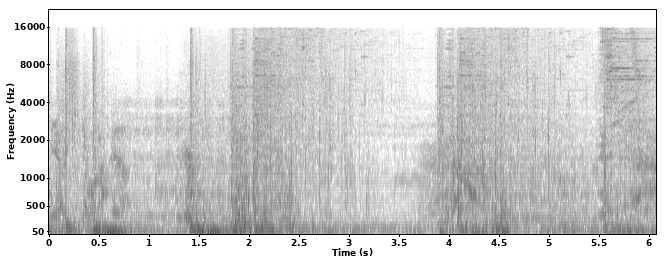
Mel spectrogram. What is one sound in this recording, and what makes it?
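Ice cracks and shatters.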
